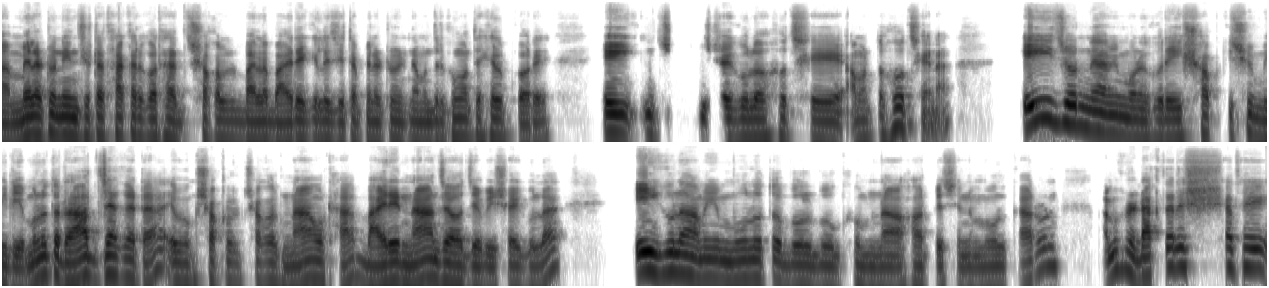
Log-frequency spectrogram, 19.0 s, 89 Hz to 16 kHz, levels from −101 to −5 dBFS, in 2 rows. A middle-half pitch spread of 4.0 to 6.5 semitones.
Yes: average, 4.4 semitones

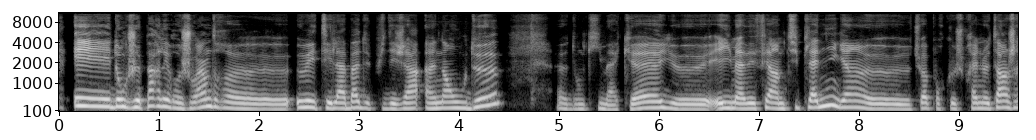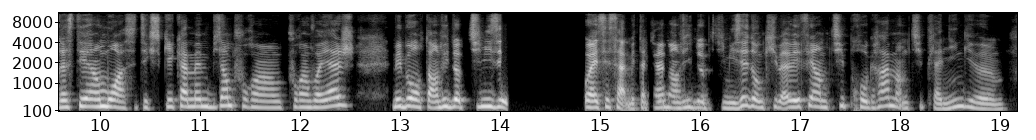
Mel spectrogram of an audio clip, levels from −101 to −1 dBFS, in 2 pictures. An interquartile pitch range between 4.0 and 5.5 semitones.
Yes: average, 4.7 semitones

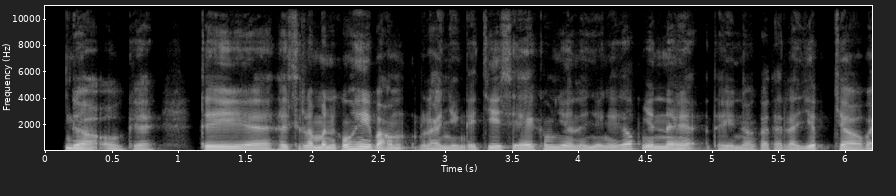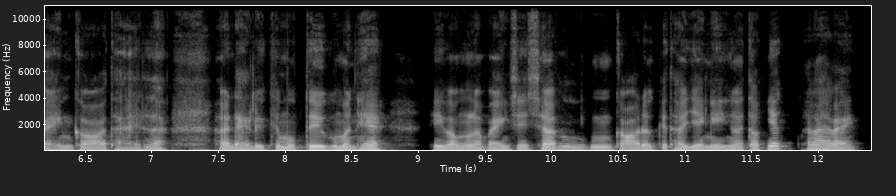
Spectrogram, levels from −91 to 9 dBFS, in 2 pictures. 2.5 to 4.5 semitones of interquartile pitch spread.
Yes: average, 3.3 semitones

